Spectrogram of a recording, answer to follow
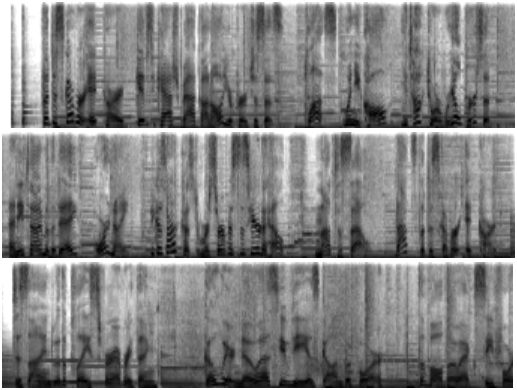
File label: Commercial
